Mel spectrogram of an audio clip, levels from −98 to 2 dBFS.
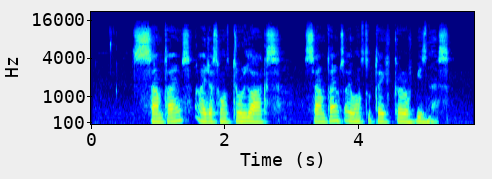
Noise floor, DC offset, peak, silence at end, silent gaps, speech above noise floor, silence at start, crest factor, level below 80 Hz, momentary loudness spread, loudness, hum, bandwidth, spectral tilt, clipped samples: -69 dBFS; under 0.1%; -22 dBFS; 0.4 s; none; 29 dB; 0.65 s; 18 dB; -76 dBFS; 12 LU; -40 LUFS; none; 14.5 kHz; -5 dB/octave; under 0.1%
